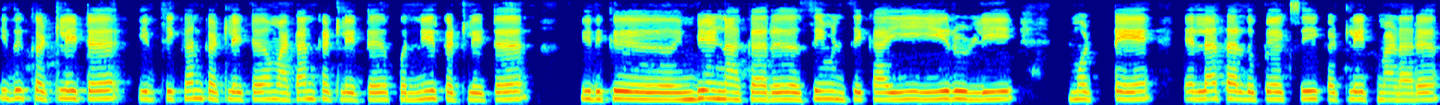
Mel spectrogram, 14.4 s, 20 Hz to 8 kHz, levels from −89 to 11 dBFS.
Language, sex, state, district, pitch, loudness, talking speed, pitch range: Kannada, female, Karnataka, Chamarajanagar, 210 Hz, -16 LUFS, 90 wpm, 195-215 Hz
